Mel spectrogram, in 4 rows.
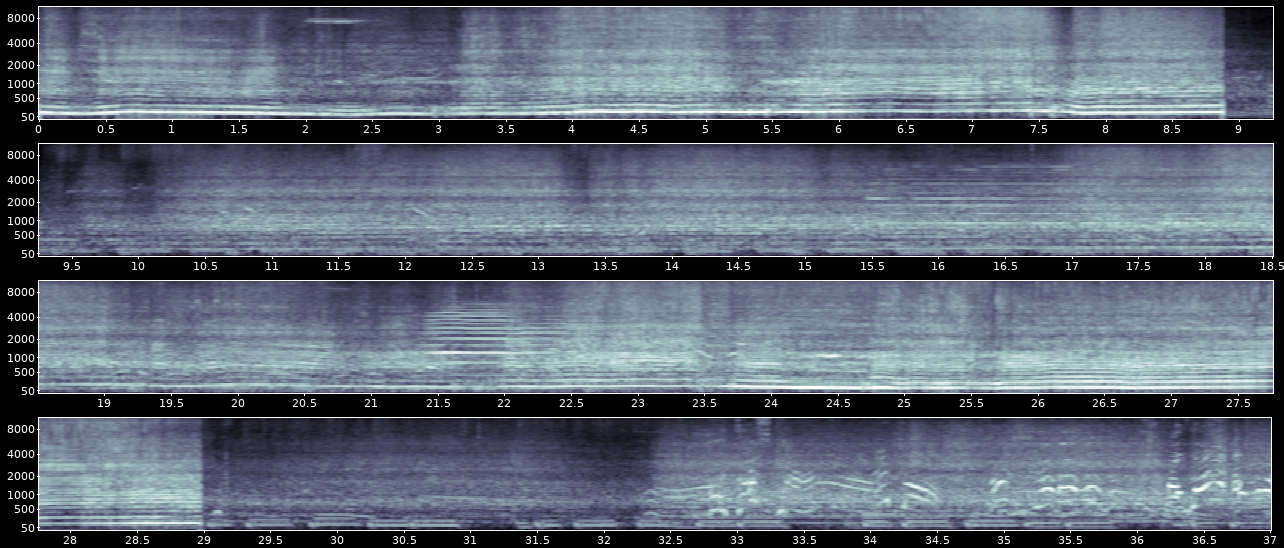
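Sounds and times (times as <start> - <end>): rally car engine revving: 0.0 - 37.0.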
